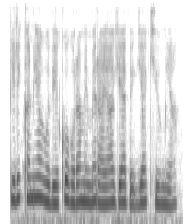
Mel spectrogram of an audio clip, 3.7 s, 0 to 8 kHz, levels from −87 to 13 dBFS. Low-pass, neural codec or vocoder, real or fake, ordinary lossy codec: 7.2 kHz; vocoder, 44.1 kHz, 80 mel bands, Vocos; fake; Opus, 24 kbps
